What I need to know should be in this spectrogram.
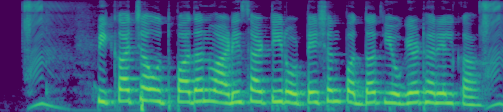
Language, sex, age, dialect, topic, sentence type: Marathi, female, 25-30, Northern Konkan, agriculture, question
